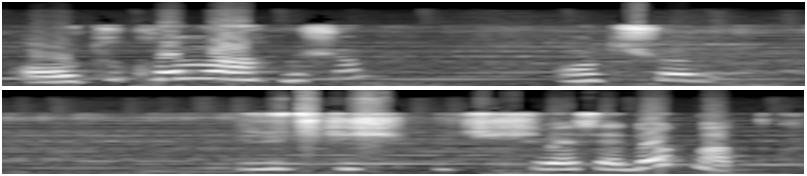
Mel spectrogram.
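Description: A woman giving casual commentary while playing a mobile shooter game, excitable with loud outbursts and playful swearing, on a phone mic. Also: sits high, a little fast, soft background music.

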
